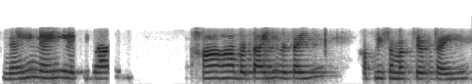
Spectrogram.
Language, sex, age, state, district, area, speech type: Hindi, female, 45-60, Uttar Pradesh, Ayodhya, rural, conversation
